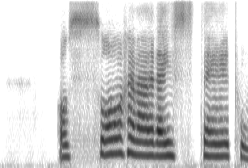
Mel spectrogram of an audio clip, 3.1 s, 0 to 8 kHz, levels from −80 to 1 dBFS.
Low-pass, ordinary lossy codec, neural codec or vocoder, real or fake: none; none; codec, 16 kHz, 1 kbps, FreqCodec, smaller model; fake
